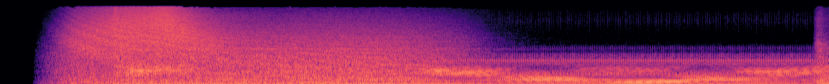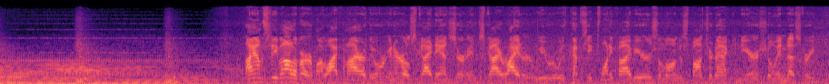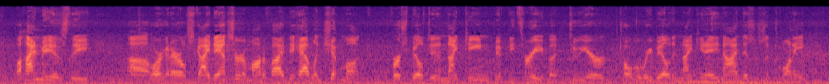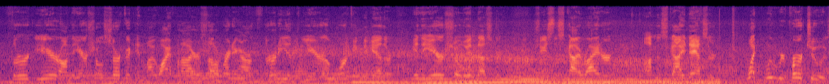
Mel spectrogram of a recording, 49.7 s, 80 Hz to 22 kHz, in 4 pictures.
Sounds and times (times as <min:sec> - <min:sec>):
Aircraft: 0:00.6 - 0:49.7.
